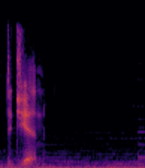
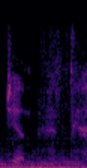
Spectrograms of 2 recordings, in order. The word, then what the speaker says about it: djinn: It's funny when you write it D-G-I-N-N and people try to pronounce the D. They say people, a friend of mine would swore that, no, it's called, that's Dijin. Dijin. It's Jin.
